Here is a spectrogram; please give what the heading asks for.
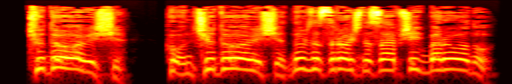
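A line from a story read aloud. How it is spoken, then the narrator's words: Screams fading into death rattles. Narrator (Russian): послышались крики, которые переходили в предсмертные хрипы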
